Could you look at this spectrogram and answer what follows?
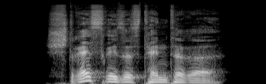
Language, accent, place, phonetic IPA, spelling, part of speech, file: German, Germany, Berlin, [ˈʃtʁɛsʁezɪsˌtɛntəʁə], stressresistentere, adjective, De-stressresistentere.ogg
- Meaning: inflection of stressresistent: 1. strong/mixed nominative/accusative feminine singular comparative degree 2. strong nominative/accusative plural comparative degree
